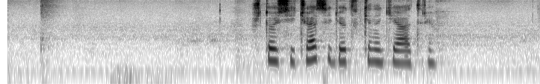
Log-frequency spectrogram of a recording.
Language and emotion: Russian, neutral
